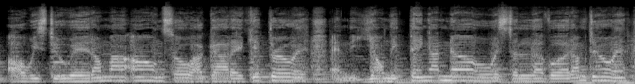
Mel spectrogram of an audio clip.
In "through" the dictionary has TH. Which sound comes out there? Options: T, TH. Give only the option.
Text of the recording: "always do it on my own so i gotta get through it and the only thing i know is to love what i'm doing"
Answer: TH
